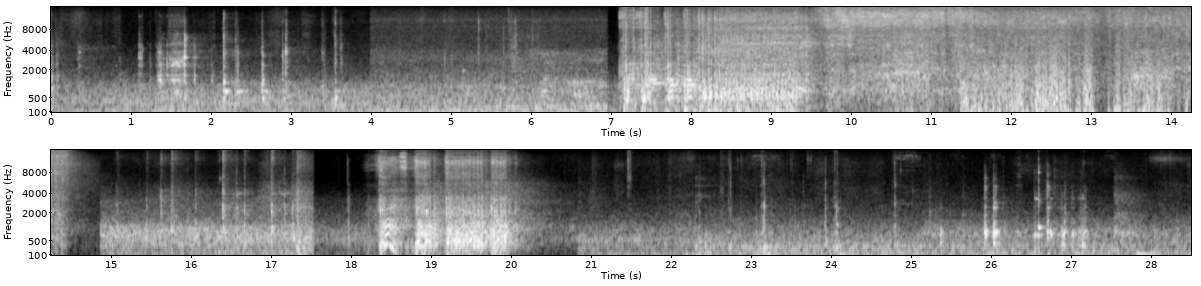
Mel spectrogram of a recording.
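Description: Pneumatic impact wrench working rear suspension bolts, in a long burst from about seven seconds in and a shorter one around eighteen seconds in. Between the bursts come scattered metallic clinks and knocks of tools and parts.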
